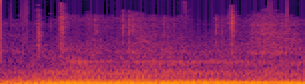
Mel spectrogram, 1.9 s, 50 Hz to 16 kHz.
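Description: Lexus NX 300 turbo engine accelerating in normal mode, a steady, loud low-pitched rumble and drone from inside the cabin that holds evenly throughout with no one talking.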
